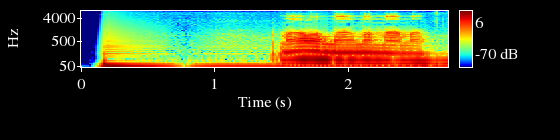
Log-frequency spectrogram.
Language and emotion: Russian, neutral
